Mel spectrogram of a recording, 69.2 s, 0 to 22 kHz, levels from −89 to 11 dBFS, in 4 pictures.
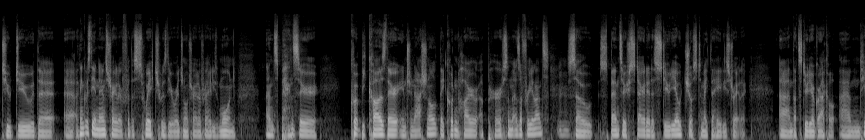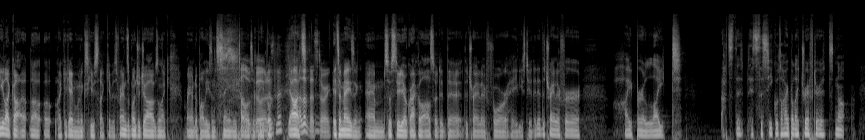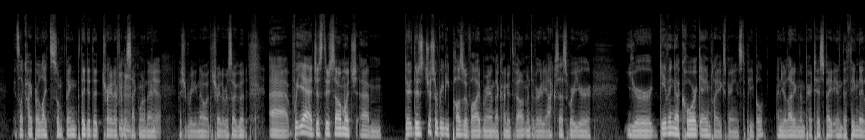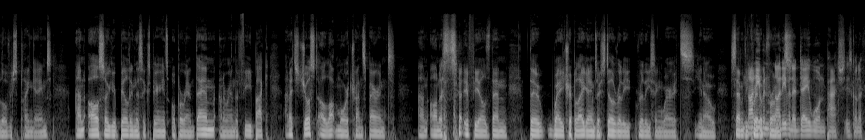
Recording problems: none

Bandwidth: 15 kHz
